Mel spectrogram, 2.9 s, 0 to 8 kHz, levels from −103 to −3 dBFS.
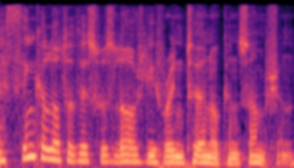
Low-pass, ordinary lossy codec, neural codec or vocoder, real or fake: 7.2 kHz; MP3, 64 kbps; none; real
